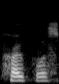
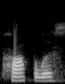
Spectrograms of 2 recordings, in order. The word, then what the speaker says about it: propolis: So I've got propolis traps, not propolis, excuse me, I say it wrong every time.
